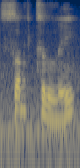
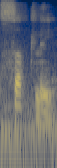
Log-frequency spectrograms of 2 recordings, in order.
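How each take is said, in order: First: The B sound is pronounced. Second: The B sound is silent. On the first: The speaker calls it wrong. "not subtly" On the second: The speaker calls it right. "the B is silent"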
